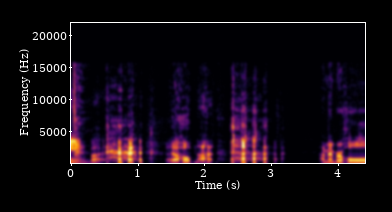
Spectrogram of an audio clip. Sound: chuckles

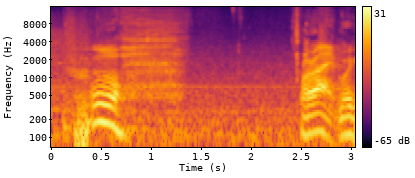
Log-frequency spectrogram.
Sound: sighs

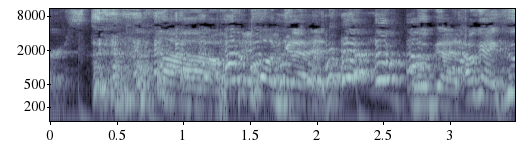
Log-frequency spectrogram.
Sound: all laughing

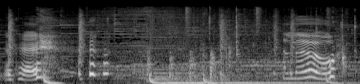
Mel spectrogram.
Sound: upbeat music; door knocking

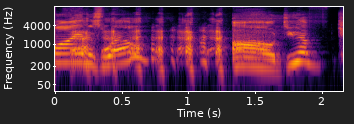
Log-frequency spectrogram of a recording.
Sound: laughing

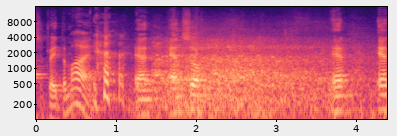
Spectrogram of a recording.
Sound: laughter

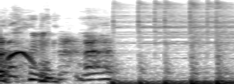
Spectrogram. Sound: laughing; drum kit playing

